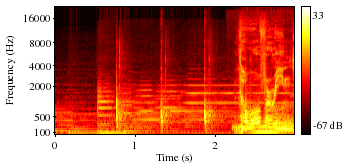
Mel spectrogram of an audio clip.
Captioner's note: footsteps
